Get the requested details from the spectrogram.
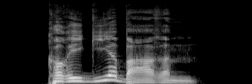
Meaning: strong dative masculine/neuter singular of korrigierbar
- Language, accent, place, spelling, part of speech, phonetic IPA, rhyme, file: German, Germany, Berlin, korrigierbarem, adjective, [kɔʁiˈɡiːɐ̯baːʁəm], -iːɐ̯baːʁəm, De-korrigierbarem.ogg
